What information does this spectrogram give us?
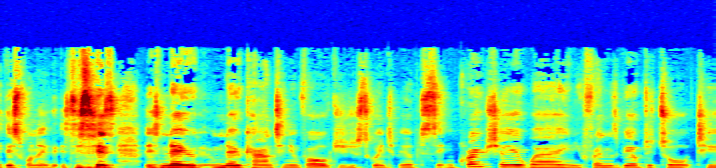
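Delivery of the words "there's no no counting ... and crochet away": ordinary delivery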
